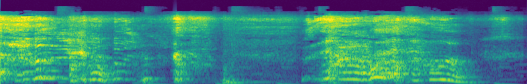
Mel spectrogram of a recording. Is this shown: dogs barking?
no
